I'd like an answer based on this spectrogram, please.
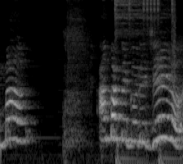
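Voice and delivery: mock crying. Retelling what they told Mom back then, acting out their own past crying. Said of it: "I'm crying".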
